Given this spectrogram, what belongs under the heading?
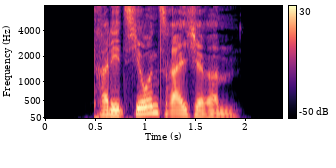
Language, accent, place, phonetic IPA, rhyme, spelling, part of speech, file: German, Germany, Berlin, [tʁadiˈt͡si̯oːnsˌʁaɪ̯çəʁəm], -oːnsʁaɪ̯çəʁəm, traditionsreicherem, adjective, De-traditionsreicherem.ogg
- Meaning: strong dative masculine/neuter singular comparative degree of traditionsreich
